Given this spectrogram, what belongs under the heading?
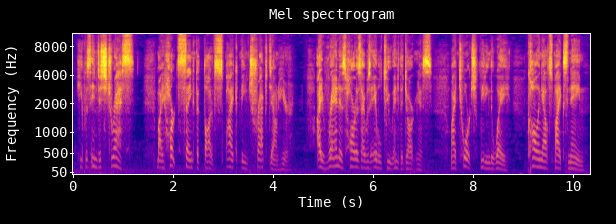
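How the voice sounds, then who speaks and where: Backed by music, a man reads dramatic scripted horror in a suspenseful, theatrical way. His voice is a little high, expressive and sharp with a breathy edge, at a normal speed.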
